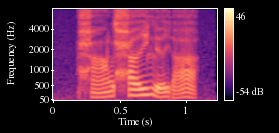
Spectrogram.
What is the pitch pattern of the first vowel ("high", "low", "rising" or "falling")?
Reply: rising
